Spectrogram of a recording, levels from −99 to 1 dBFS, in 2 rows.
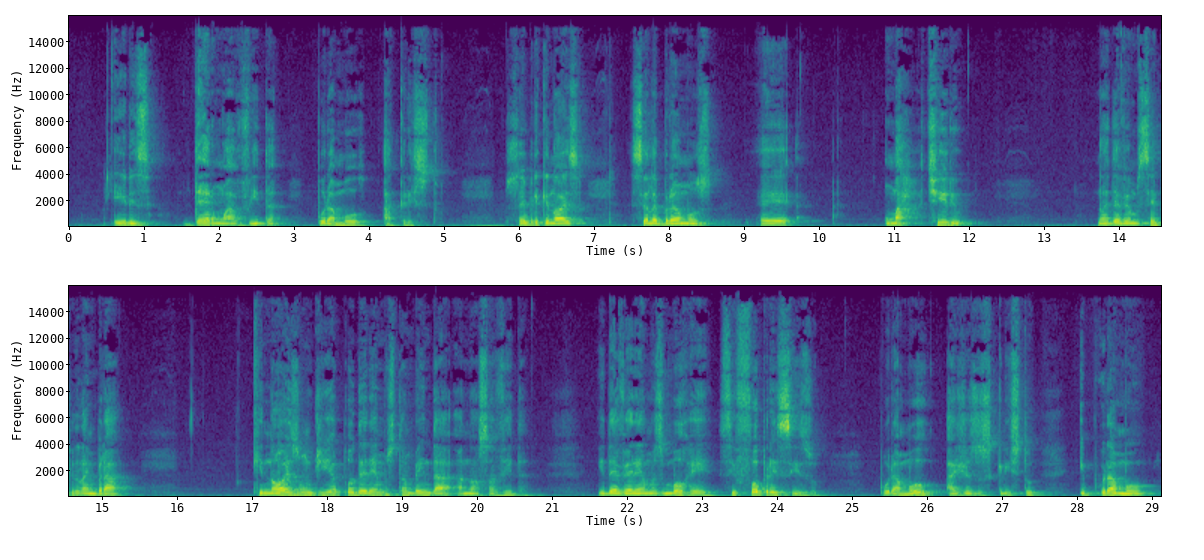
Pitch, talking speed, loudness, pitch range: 120 Hz, 90 wpm, -16 LUFS, 110-140 Hz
